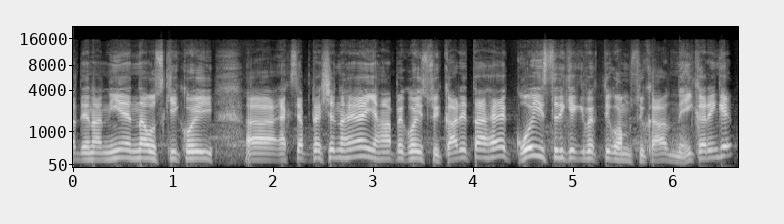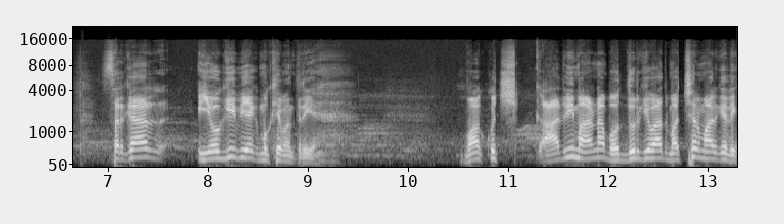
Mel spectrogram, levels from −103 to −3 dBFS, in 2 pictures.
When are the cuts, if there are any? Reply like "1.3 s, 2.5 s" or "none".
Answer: 6.7 s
